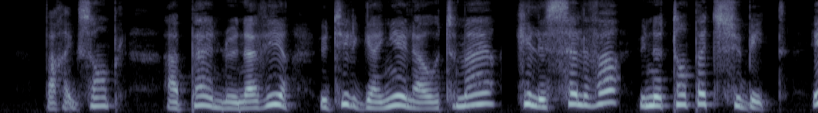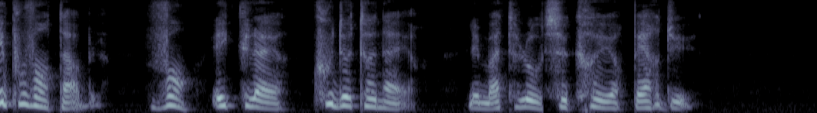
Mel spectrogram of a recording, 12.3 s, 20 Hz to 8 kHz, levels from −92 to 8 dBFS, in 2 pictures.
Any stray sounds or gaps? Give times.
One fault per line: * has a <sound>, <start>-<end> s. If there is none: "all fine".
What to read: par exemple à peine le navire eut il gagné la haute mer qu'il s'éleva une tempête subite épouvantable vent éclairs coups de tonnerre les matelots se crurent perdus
all fine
